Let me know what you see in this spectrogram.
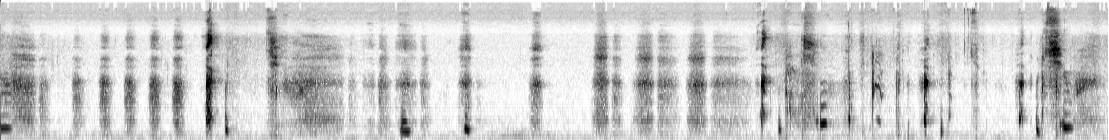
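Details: Tickly nose: a rapid run of many short, sharp sneezes and snorting bursts with quick gasping breaths between; repeated sneezing.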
